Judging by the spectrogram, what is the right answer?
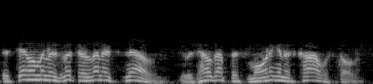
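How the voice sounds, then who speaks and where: An actor playing a dutiful, inquiring desk policeman with a husky voice in a 1940s radio drama. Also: on the high side, very animated, fast. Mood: businesslike. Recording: narrow-band old radio recording.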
